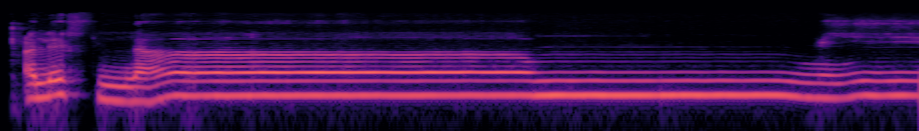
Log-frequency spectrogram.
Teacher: Now, the one thing we have to be very careful with here is we have to remember that this is a mim gunna. So when we are joining, we have to hold on that sound for 2 seconds.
